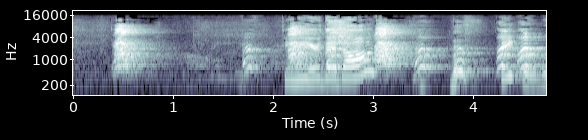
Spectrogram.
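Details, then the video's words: Rehomed male Moluccan cockatoo kept as a household pet, imitating a dog's barking when the doorbell rings. One sharp opening bark, then a run of rough, harmonic barks with rising-falling wails between them, and people talking alongside. "Moluccan Cockatoo Barks like a dog when the doorbell rings"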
